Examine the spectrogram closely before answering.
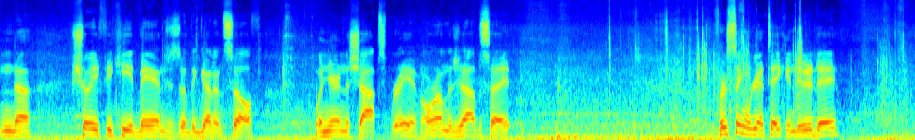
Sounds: Speech

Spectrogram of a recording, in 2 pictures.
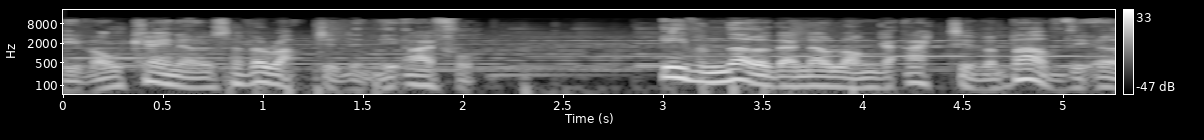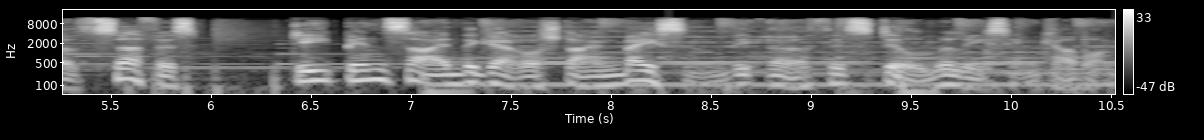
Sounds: Music, Speech

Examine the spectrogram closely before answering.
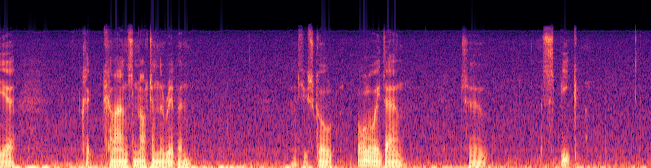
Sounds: Speech

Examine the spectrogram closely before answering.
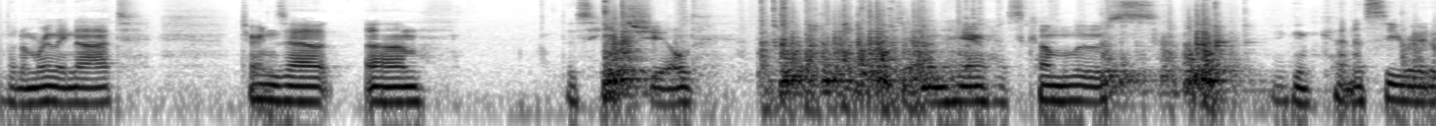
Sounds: Speech

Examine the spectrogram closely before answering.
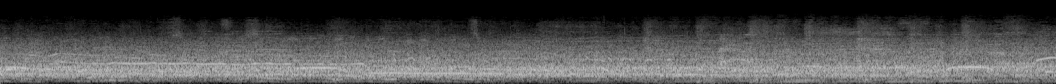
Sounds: people booing

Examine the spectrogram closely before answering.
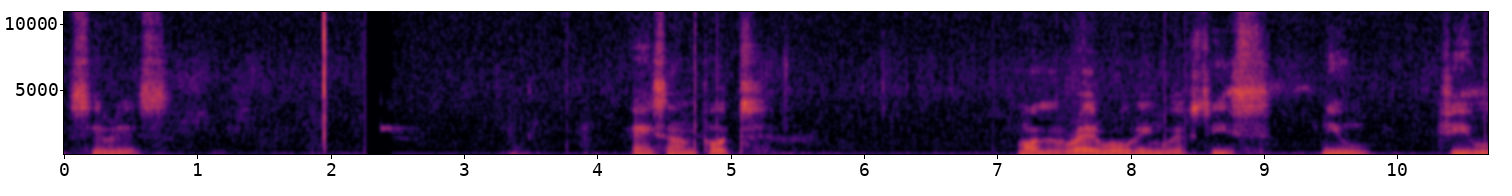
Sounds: Speech

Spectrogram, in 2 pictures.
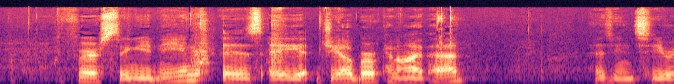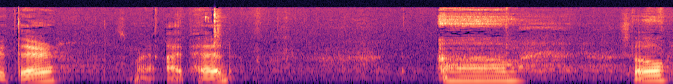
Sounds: Speech

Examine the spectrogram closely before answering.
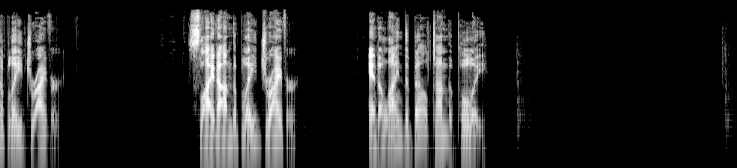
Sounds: Speech synthesizer, Speech

